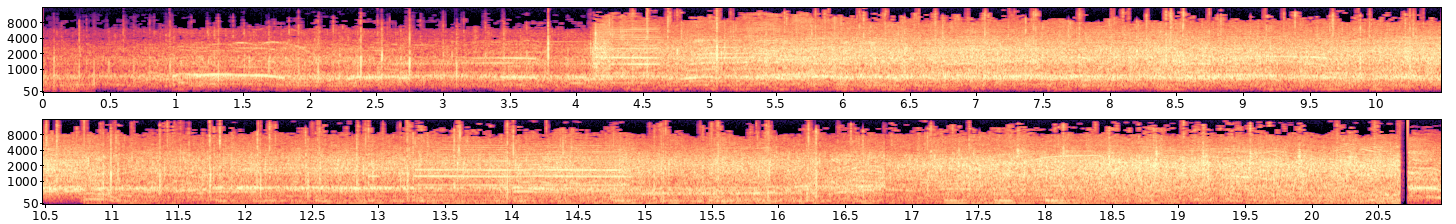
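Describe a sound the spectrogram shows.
A large crowd sings a chant together.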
